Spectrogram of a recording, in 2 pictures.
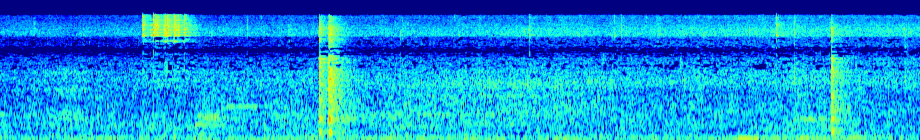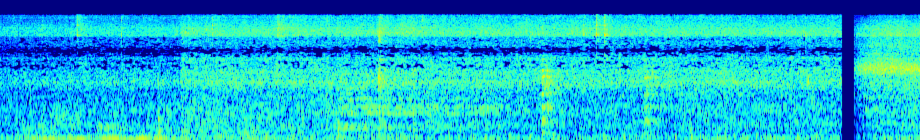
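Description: Bitter gourd slices in gram-flour batter deep-frying in hot oil in a pan: a steady sizzle that grows louder as more slices go in. Sharp clicks and taps come now and then, loudest about a second and a half and three seconds in.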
